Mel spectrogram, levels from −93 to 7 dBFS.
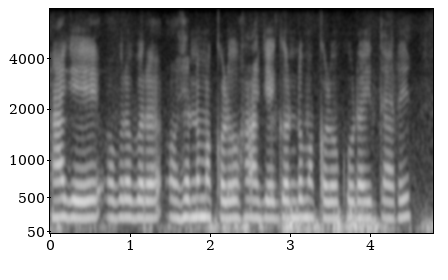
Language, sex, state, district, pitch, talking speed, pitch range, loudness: Kannada, female, Karnataka, Bidar, 230 Hz, 100 wpm, 220-235 Hz, -15 LUFS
